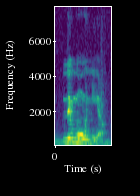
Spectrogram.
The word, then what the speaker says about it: pneumonia: be cooperate next is pneumonia we all know the spelling of pneumonia starts with p because p is silent so we read it p-n-e-u-m-o-n-i-e it should be pneumonia I hope you could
